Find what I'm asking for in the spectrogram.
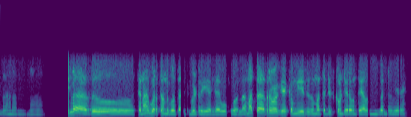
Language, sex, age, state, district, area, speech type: Kannada, male, 30-45, Karnataka, Gadag, urban, conversation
